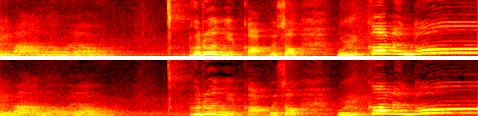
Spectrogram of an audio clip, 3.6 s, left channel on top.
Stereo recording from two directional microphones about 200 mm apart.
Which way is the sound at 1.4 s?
20° left (ahead or behind).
